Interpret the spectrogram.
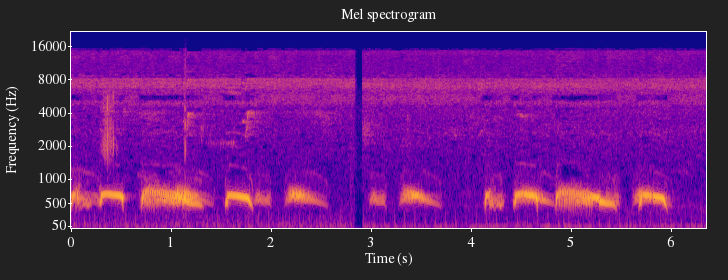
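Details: Spotted dove lure recording with two birds calling, used to draw in males and females: mellow, slightly descending coos repeated in quick, uneven bursts, with faint chirps of other birds high above.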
